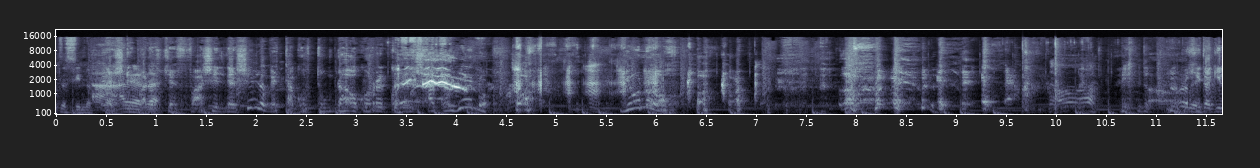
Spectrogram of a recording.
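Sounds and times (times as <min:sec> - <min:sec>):
speech: 0:00.0 - 0:06.5, 0:11.4 - 0:11.6
laughter: 0:03.4 - 0:11.3
elderly man with asthma coughing: 0:04.7 - 0:10.4
wheezy breaths of an elderly man with asthma: 0:07.0 - 0:07.9.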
